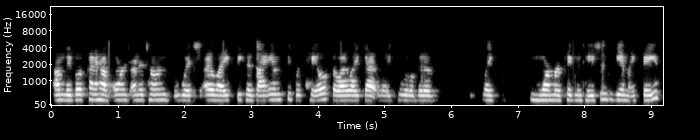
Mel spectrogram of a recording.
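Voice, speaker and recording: A woman's voice: mid-range voice, flat delivery, fairly quick, slight background noise. Stuffy-nosed young woman chatting about makeup. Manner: chatty, rambling with many "um" and "like". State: stuffy, nasal from a cold. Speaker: beauty vlogger. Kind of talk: casual makeup tutorial chat. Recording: slightly dull lo-fi home recording.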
